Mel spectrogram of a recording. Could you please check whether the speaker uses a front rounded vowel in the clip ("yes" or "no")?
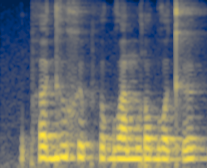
yes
